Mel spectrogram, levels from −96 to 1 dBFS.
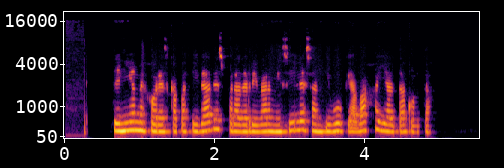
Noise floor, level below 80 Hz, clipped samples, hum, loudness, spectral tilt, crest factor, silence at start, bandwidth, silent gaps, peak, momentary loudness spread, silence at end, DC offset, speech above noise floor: -45 dBFS; -64 dBFS; under 0.1%; none; -18 LUFS; -6 dB/octave; 16 dB; 0.7 s; 7.4 kHz; none; -2 dBFS; 12 LU; 0.65 s; under 0.1%; 28 dB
